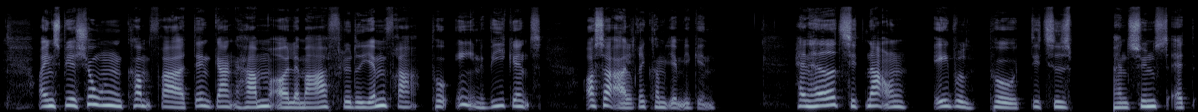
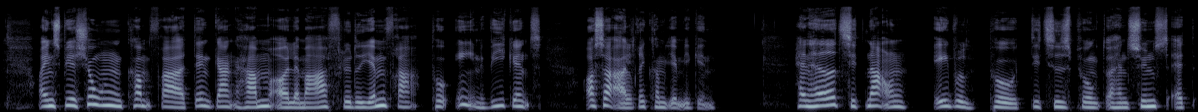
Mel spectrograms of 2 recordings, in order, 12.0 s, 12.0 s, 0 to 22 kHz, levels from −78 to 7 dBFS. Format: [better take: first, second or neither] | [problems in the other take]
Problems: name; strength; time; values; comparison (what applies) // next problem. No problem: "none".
second | audio cutting out; at 11 s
